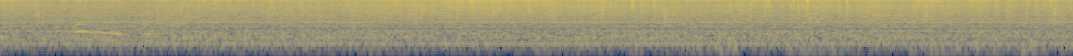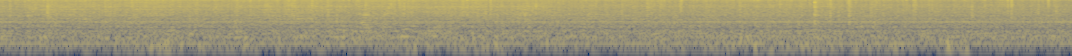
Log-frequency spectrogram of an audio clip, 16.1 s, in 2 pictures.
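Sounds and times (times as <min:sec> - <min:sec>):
oil sizzling and crackling: 0:00.0 - 0:16.0.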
